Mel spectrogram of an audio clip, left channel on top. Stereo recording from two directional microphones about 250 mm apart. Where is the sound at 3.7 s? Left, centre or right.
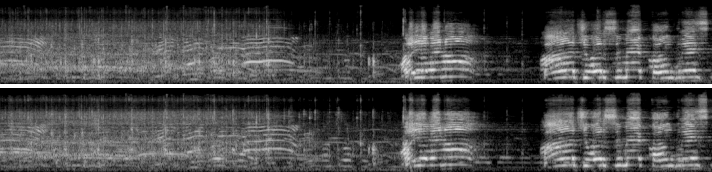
Centre.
